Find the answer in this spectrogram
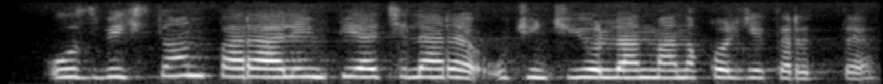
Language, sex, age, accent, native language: Uzbek, female, 12-17, Toshkent shahri, Uzbek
